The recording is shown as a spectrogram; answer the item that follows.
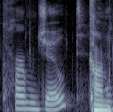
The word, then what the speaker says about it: Karmjot: you pronounce your name my first name is pronounced Karm jote the last name is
